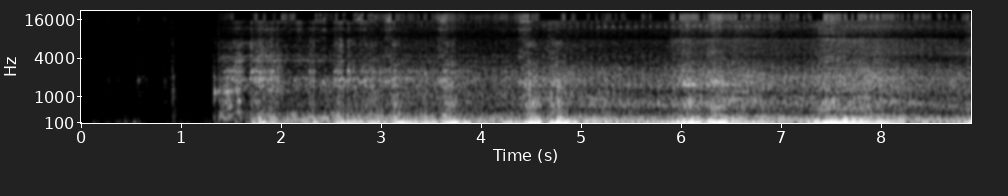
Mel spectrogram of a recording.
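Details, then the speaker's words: GM 261 CI inline six, started with new spark plugs and weed-eater gas poured in the carburetor: brief cranking, then it catches cleanly into a steady, even idle with no misses or knocks. It sounds healthy. "Sounds pretty good. It's hard to believe this thing, literally all we did was put a set of plugs in it and put some gas in the carburetor and it started right up."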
